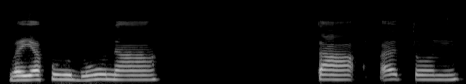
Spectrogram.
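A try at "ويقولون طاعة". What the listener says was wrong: اچھا تھوڑا سا نا تا کو تھوڑا سا موٹا کریں. طاعت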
